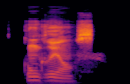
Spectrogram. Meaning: congruence
- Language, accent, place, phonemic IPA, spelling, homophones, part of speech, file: French, France, Lyon, /kɔ̃.ɡʁy.ɑ̃s/, congruence, congruences, noun, LL-Q150 (fra)-congruence.wav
